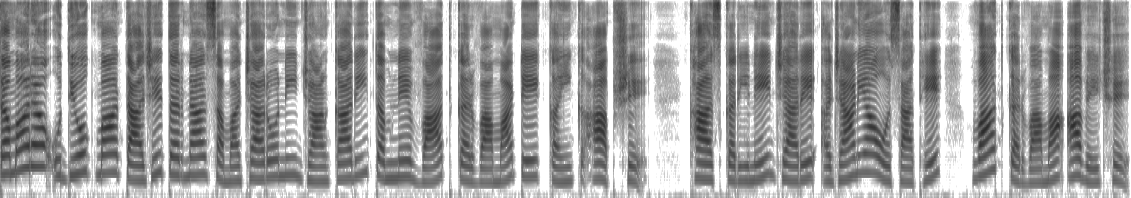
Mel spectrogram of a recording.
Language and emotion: Gujarati, neutral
